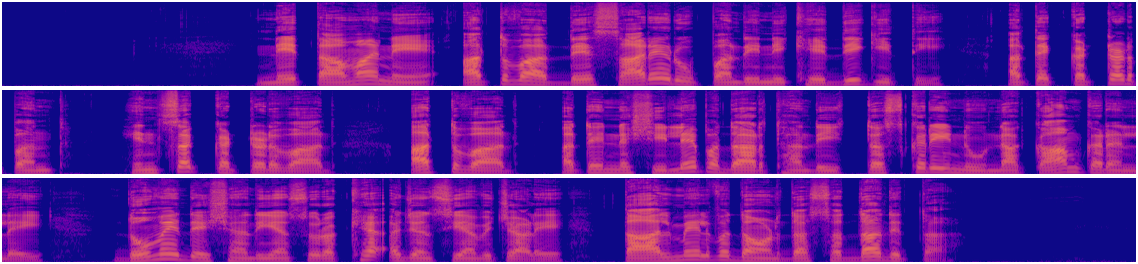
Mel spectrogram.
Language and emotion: Punjabi, neutral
